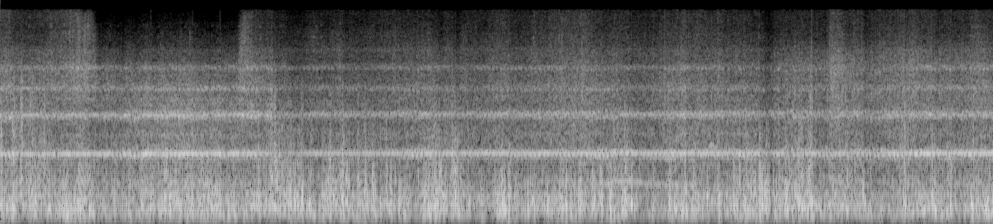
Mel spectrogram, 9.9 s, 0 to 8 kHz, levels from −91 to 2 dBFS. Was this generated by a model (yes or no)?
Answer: no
